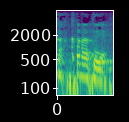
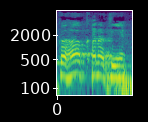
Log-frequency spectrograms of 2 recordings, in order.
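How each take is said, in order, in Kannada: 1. h ಮುಂದಿನ ವ್ಯಂಜನದೊಂದಿಗೆ ಬೇಗ ಬೆರೆತುಬಿಡುತ್ತದೆ. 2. h ತನ್ನದೇ ನಿಧಾನ, ಪ್ರತ್ಯೇಕ ಉಚ್ಚಾರಾಂಶ.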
